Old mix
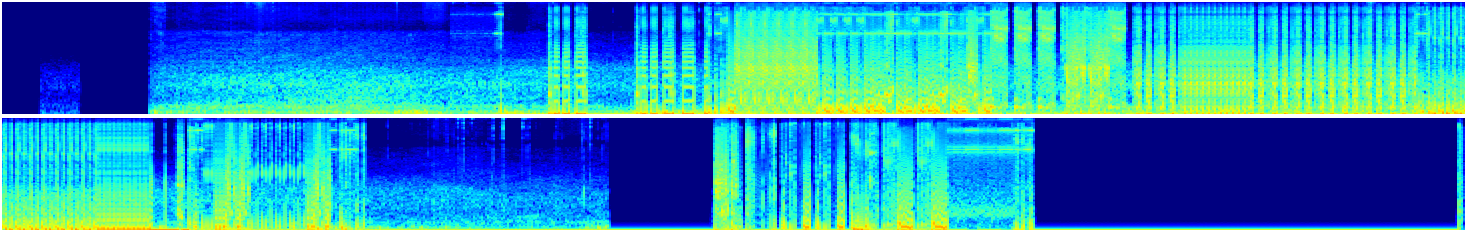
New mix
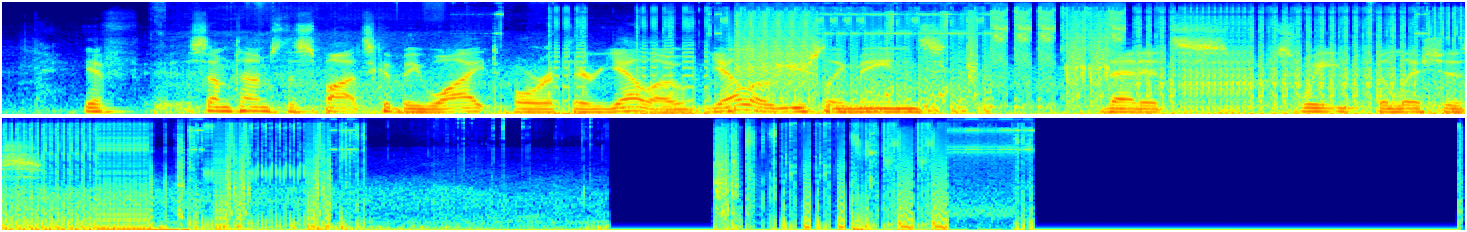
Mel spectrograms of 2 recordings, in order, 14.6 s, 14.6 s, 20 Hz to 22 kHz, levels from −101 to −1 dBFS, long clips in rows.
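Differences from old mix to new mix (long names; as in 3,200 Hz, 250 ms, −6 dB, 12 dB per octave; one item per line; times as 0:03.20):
speech: unmuted
first sound +5.5 dB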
